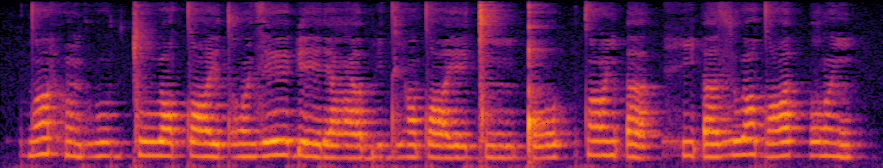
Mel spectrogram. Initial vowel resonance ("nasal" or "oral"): nasal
